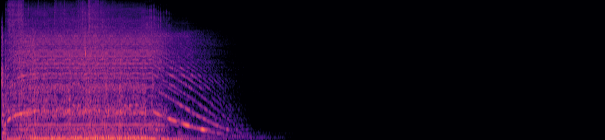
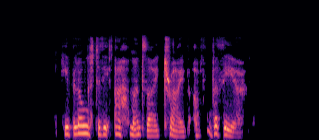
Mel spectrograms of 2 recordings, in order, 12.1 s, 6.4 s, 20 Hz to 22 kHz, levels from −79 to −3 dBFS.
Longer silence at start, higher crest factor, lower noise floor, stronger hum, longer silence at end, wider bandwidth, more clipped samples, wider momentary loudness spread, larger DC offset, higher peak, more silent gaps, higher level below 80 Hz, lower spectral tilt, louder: second, 0 s vs 1.2 s; about the same, 22 dB vs 18 dB; first, -73 dBFS vs -66 dBFS; neither; first, 7.3 s vs 1.5 s; first, over 20 kHz vs 7.8 kHz; neither; second, 9 LU vs 14 LU; neither; second, -12 dBFS vs -8 dBFS; neither; first, -40 dBFS vs -66 dBFS; second, -3 dB/octave vs -4.5 dB/octave; second, -28 LUFS vs -24 LUFS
